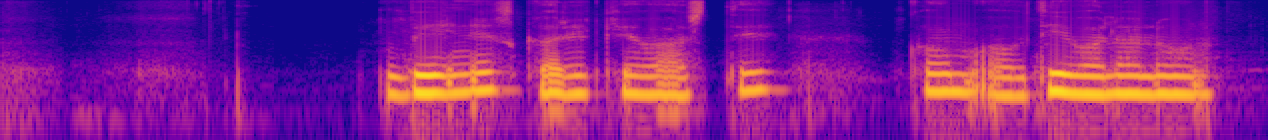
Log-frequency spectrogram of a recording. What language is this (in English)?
Maithili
